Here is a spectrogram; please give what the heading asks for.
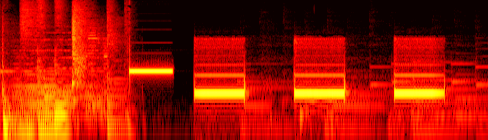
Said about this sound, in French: La personne que vous essayez de joindre n'est pas disponible. Vous pourrez envoyer un message après le bip sonore.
